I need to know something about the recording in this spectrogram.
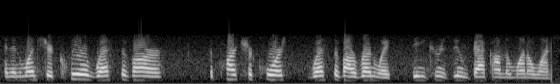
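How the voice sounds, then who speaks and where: A woman's voice: medium pitch, fairly even intonation, brisk. Tinny radio woman, air traffic controller. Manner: clipped, procedural phrasing. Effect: aviation radio. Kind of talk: brisk radio instructions to pilots. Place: airport control tower, heard over radio. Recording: tinny, narrowband aircraft radio transmission.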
